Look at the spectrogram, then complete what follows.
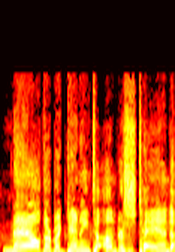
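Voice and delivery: loud, high, sung preaching cadence; preaching whoop. Acted. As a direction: build into a chanting climax over the organ.

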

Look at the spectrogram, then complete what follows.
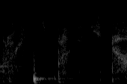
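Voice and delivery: barely audible whispered begging; whispered plea. Retold or imitated. Son dreading she'll run his dad off, whispered plea. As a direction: whisper it as a desperate silent prayer.

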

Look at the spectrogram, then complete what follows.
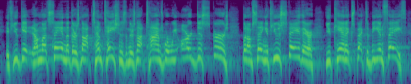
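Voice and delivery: preaching. Acted. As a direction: drive it home like a revival preacher. Preaching at full force.

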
